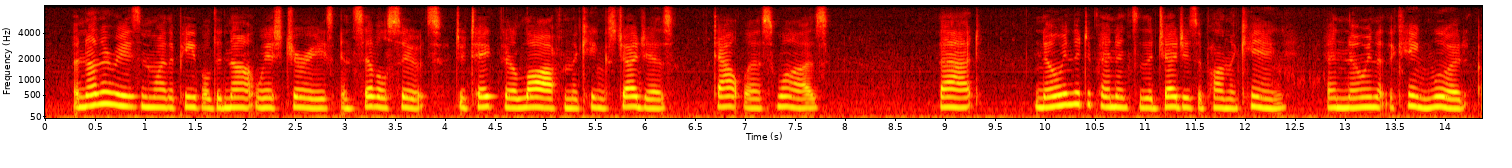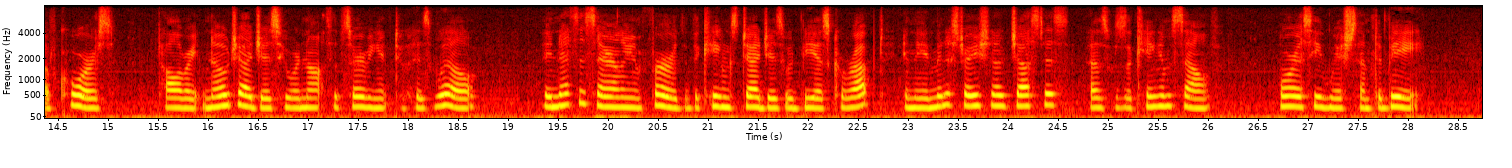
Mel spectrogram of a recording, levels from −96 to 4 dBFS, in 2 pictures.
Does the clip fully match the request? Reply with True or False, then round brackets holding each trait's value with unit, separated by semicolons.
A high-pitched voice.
True (220 Hz)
